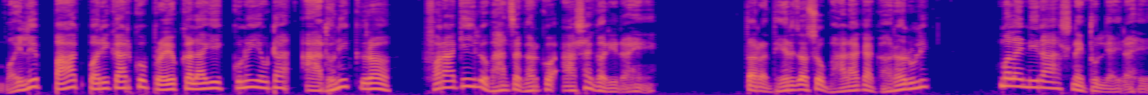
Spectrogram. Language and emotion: Nepali, sad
